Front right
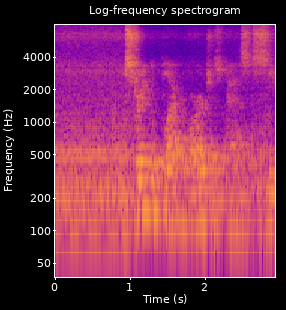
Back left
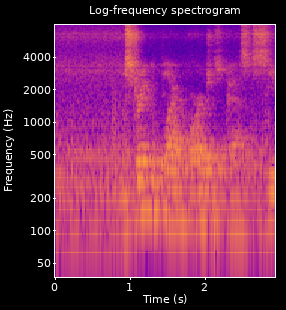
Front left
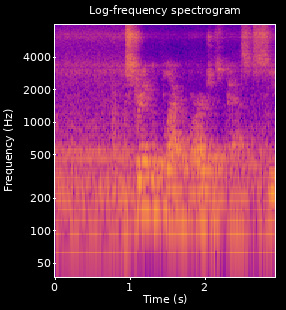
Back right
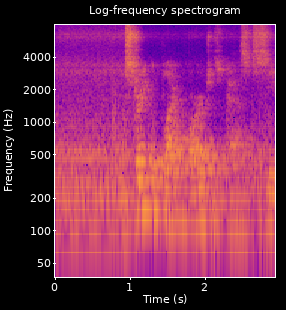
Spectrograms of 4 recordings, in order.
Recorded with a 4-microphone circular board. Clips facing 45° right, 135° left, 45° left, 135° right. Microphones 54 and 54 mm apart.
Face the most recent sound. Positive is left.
turn(degrees=-125)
